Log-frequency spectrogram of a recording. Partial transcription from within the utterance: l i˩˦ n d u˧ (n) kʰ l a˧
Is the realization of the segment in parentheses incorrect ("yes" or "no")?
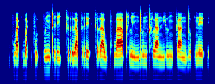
no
